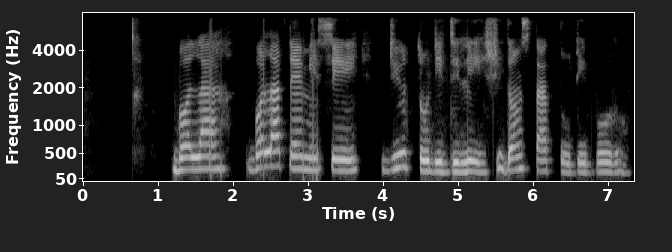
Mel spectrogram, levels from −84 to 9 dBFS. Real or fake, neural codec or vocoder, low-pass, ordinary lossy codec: fake; codec, 16 kHz, 6 kbps, DAC; 7.2 kHz; none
